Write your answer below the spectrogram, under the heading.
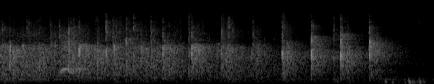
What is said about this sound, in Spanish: Un aplauso para la abuelita del movimiento.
